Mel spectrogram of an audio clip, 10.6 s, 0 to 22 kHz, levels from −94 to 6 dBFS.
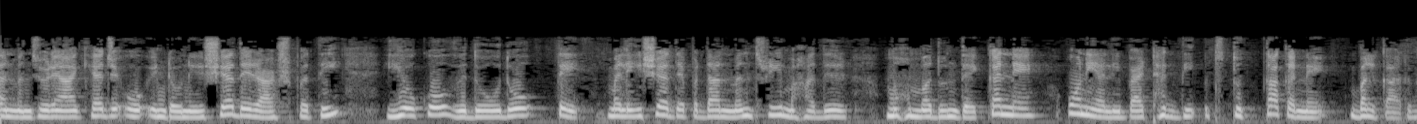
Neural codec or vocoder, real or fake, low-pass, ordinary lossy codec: none; real; 7.2 kHz; none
